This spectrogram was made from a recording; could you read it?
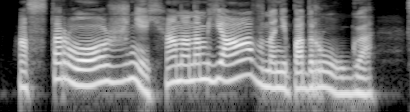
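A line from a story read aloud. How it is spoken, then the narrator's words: Plain. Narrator (Russian): сказал Мэтью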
